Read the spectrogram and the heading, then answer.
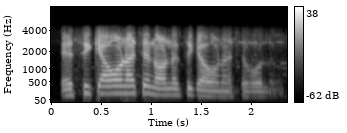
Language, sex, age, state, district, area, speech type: Bengali, male, 30-45, West Bengal, Kolkata, urban, conversation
